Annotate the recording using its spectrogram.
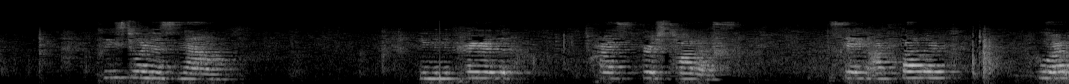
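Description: A woman speaks slowly through a microphone in a large echoing hall.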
